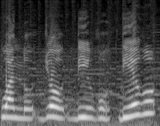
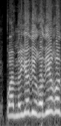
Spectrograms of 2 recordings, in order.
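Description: First: The phrase is spoken at a slow pace. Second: The phrase is spoken at a fast pace. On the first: "Velocidad lenta" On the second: "Velocidad rápida. La más rápida"

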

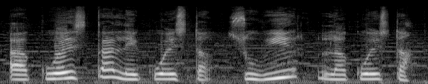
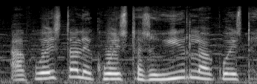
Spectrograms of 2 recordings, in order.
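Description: First: The sentence is spoken at a slow pace. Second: The sentence is spoken at a normal pace. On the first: "Con la velocidad lenta" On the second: "Velocidad normal"

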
